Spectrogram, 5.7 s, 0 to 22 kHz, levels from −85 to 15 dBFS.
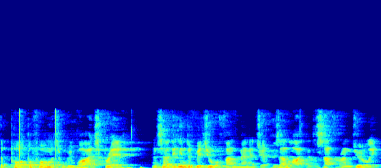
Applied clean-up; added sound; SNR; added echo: classical method WPE with log-MMSE.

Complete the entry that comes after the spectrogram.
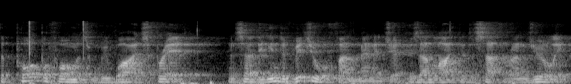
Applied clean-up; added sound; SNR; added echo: none; Hands; 13 dB; reverberation time 1.1 s.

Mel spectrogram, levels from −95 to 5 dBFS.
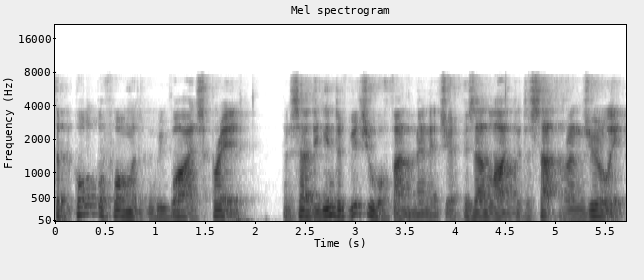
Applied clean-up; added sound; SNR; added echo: neural mask model DeepFilterNet 3.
